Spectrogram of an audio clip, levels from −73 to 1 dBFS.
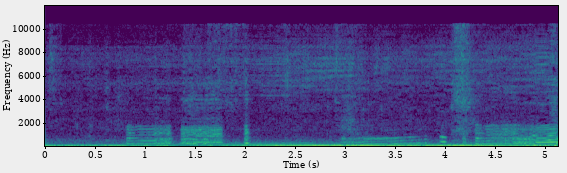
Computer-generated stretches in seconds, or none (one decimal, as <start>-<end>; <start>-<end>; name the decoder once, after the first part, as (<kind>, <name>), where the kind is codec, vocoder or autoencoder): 0.0-0.6 (vocoder, Vocos); 1.2-1.7; 2.4-5.1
